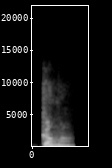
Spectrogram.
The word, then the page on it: comer: Indian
